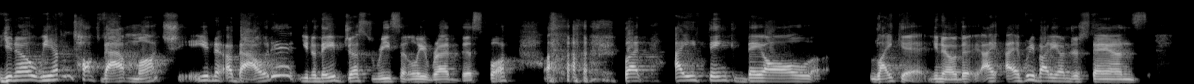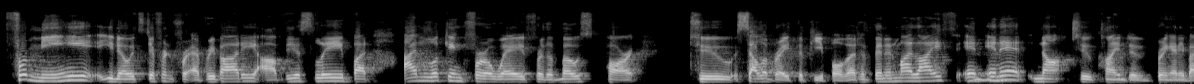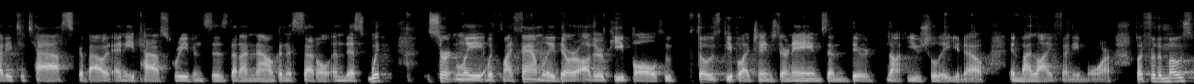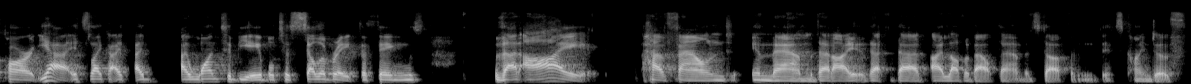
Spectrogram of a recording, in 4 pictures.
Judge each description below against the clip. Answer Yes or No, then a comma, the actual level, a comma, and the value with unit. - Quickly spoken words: No, average, 185 wpm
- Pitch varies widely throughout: Yes, wide, 7.5 semitones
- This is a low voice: Yes, low, 130 Hz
